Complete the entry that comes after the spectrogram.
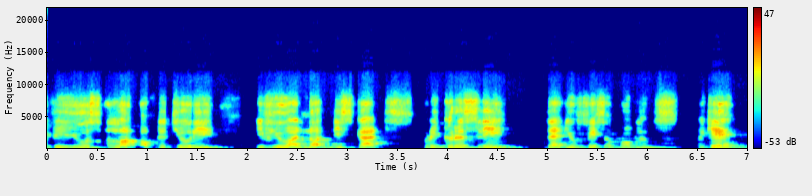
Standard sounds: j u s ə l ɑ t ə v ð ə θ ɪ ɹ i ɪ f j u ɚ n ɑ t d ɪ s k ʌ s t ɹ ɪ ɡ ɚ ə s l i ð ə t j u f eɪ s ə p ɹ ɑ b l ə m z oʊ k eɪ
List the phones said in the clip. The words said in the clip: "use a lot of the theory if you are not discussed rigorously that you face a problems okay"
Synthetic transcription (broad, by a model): j u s ə l ɑ t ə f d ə t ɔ ɹ i ɪ f j u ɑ n ɑ t d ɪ s k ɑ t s ɹ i ɡ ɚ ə s l i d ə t j u f eɪ s ə p ɹ ɑ b l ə m s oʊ k eɪ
